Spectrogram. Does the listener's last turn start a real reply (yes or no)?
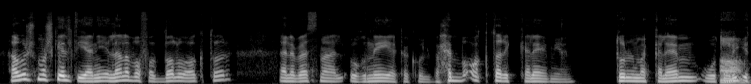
no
